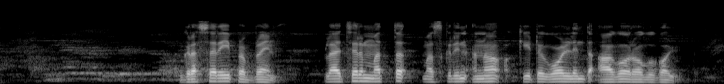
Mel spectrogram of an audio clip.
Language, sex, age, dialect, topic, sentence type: Kannada, male, 18-24, Northeastern, agriculture, statement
